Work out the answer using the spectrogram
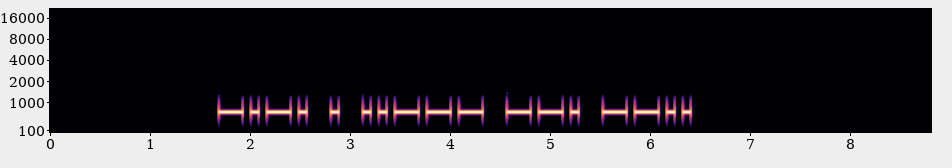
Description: Morse code, heard as a keyed tone, about 15 wpm, 700 Hz. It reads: CE2GZ
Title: DXCC-100 Call Signs - 5 Characters - 15wpm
